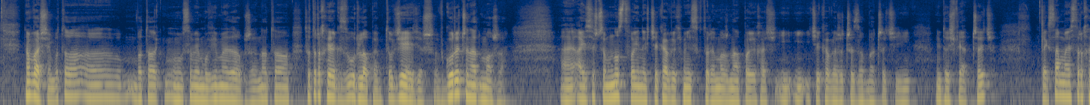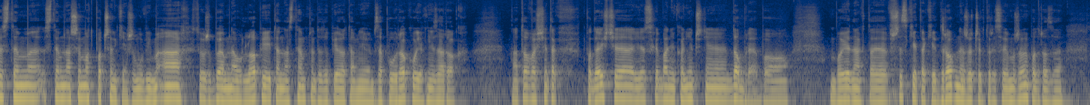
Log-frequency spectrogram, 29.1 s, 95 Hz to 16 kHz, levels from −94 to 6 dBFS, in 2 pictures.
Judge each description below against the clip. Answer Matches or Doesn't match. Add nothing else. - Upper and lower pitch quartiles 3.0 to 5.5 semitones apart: Doesn't match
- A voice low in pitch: Matches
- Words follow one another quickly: Matches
